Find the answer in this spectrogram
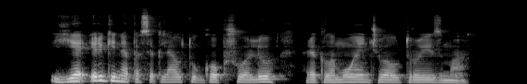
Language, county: Lithuanian, Marijampolė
